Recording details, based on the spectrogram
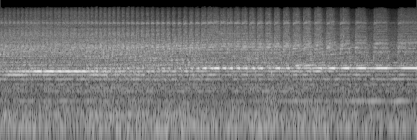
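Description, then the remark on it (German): Airy, whistling tones from a sound installation in Bregenz, made of self-built flutes and pipes of copper tubing lying on the floor, with thick hoses, computers and fans. A dense cluster of sustained high pitches sits over a breathy rush, pulsing faster and faster toward the end in rhythmic swells. “Ein Klingen, Rauschen, Pulsieren, Tönen und Dröhnen, zart, konzentriert, an- und abschwellend.”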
